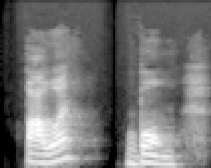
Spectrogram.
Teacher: तो हमारी दोनों बाइलेबियल है, मतलब लिप का यूज करके दोनों साउंड को हम बोल रहे हैं. मैनर दोनों का सेम है, both are plosive one, पावर, form.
